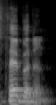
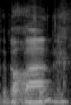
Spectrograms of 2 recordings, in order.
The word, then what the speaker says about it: Theberton: Number one is Theberton. Or as our interstate investors call it, the Barton.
